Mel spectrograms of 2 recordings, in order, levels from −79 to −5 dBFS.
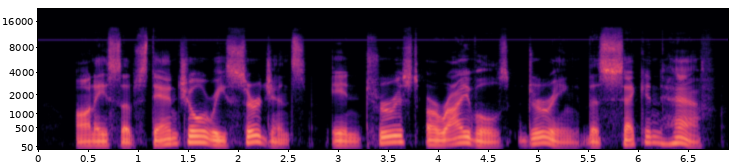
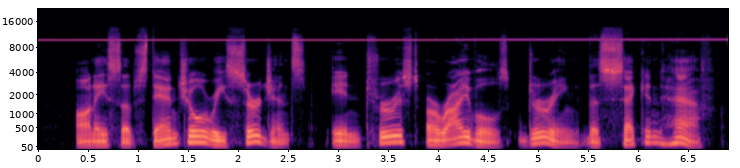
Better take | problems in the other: first | high-pitched whine; loud; throughout; 10 kHz, 10 dB below the speech; faint in the first

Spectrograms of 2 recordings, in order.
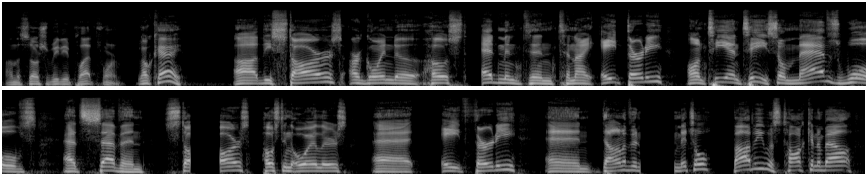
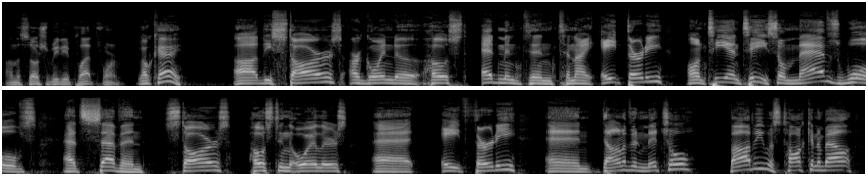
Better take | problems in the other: second | audio freezing; at 11 s and at 15 s

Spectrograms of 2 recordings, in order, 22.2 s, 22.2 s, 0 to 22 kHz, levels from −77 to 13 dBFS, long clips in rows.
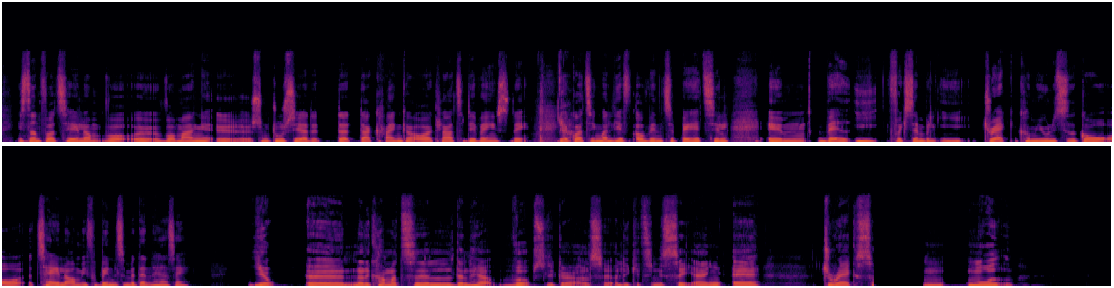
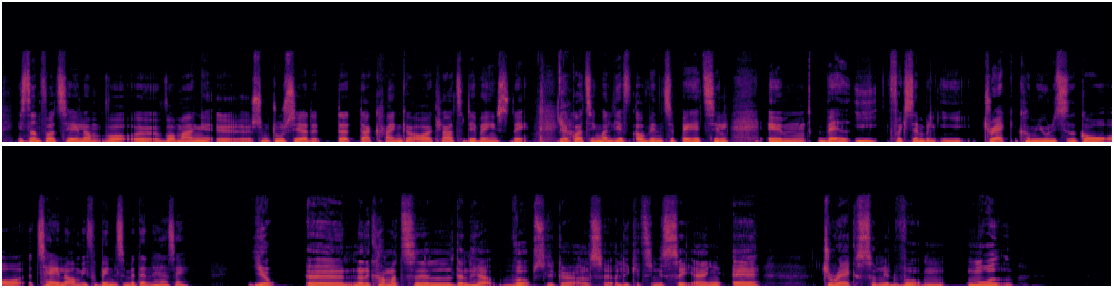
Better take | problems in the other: second | audio cutting out; at 20 s for 0.5 s

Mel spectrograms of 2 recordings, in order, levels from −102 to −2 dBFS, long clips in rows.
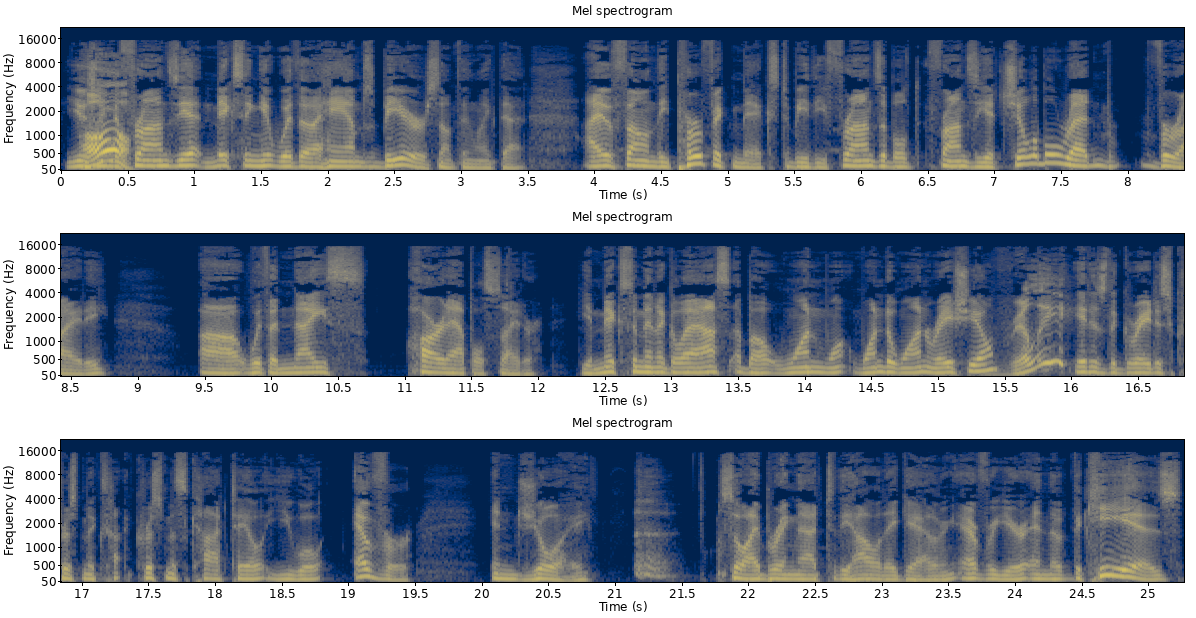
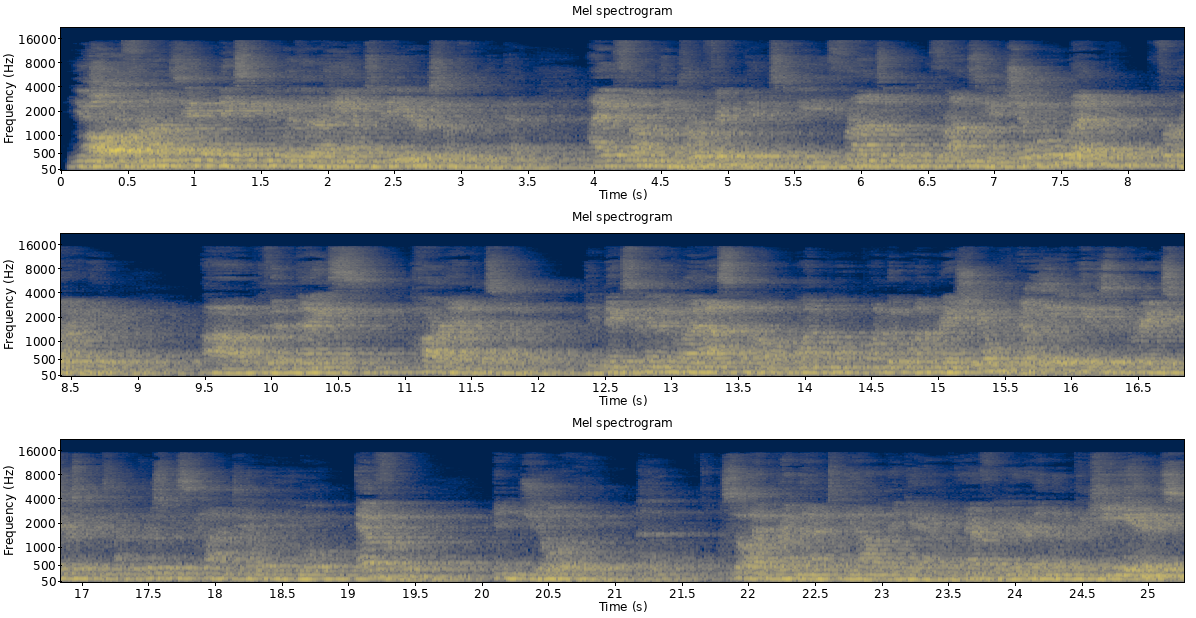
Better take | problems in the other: first | off-mic speech; far // room echo; strong; dies away in 2.7 s

